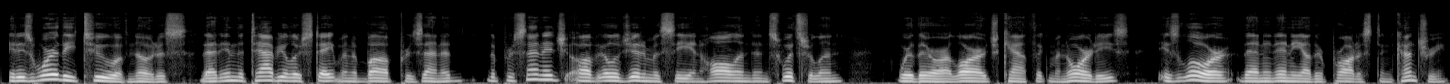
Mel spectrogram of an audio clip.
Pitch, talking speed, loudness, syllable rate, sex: 150 Hz, 145 wpm, -17 LUFS, 5.5 syllables/s, male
